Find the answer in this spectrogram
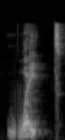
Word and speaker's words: weight: Okay, the 7th way that we can pronounce the letter E in English is as the diphthong sound A. A. A. You'll often find this sound in words where E and I are together again, like weight and freight.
